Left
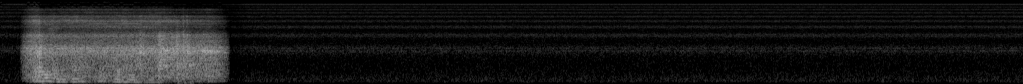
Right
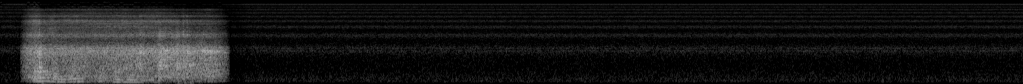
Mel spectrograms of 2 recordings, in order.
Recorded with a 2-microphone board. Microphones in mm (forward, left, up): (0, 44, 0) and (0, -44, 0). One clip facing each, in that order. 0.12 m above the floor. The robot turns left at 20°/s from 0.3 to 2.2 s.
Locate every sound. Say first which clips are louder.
0.3 s a man speaking: right 2 dB; 70° right (ahead or behind), 5 m; by 1.7 s 60° right (ahead or behind), 5 m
